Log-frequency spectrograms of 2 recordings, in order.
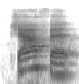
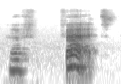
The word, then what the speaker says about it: Jafet: Well, all the kids saw that, and they're like, Japheth, Japheth. I'm like, no, guys, it's Jafet. I said, let me tell you why it's Jafet, because when you speak Spanish, the J is silent.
